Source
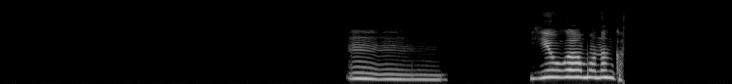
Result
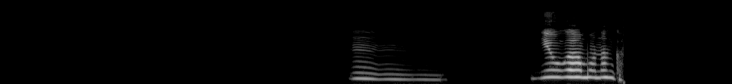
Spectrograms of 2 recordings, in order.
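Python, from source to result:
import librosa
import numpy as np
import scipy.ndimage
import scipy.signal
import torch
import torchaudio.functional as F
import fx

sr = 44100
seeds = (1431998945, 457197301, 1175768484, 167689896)

y = fx.band_widen(x, sr, depth_pct=100)
y = y * librosa.db_to_amplitude(-7.0)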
